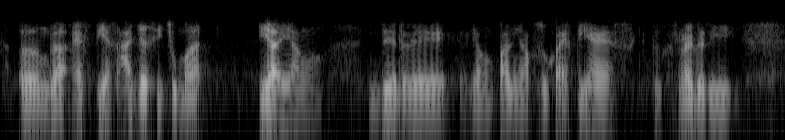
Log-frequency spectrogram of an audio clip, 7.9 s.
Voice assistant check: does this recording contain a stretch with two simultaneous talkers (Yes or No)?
No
